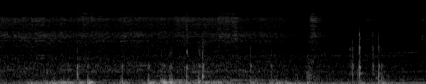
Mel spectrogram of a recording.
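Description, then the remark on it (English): A pallet jack moving totes, boxes and pallets of material rumbles along a hard floor in an Amazon fulfillment center with a low droning roll, scattered clacks and thumps as loads shift, over a steady hum. “The sound you're going to hear right now in the background is what it sounds like when you're working as a water spider, using pallet jacks, moving totes and boxes and pallets of material using a pallet jack.”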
